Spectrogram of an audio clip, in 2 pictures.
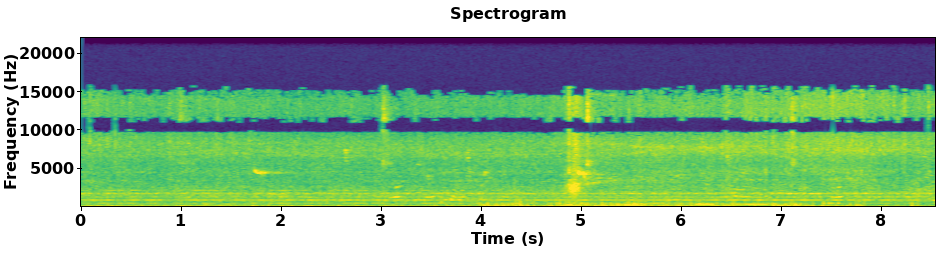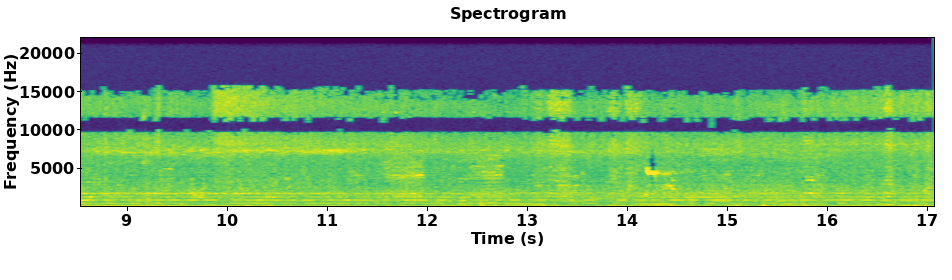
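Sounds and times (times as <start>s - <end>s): monorail train rumbling: 0.0s - 17.0s.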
